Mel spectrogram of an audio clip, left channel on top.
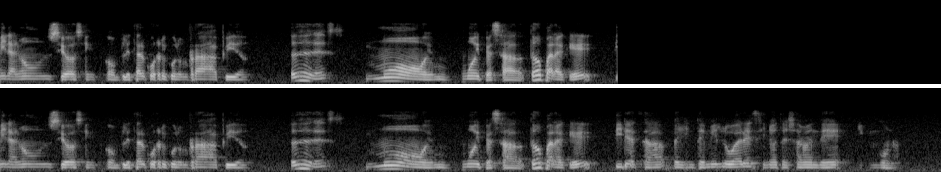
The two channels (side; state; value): left; drops out; at 6.2 s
